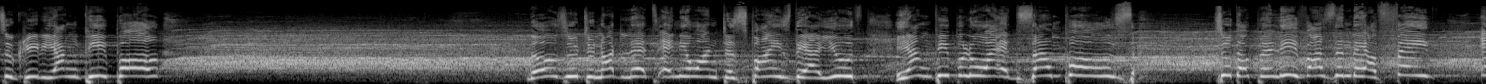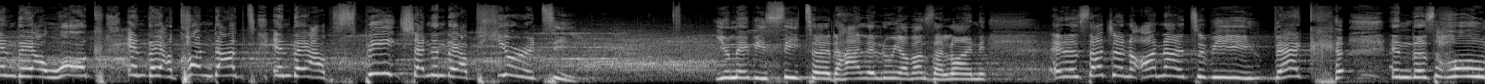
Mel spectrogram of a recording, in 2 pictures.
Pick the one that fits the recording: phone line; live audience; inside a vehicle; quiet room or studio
live audience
